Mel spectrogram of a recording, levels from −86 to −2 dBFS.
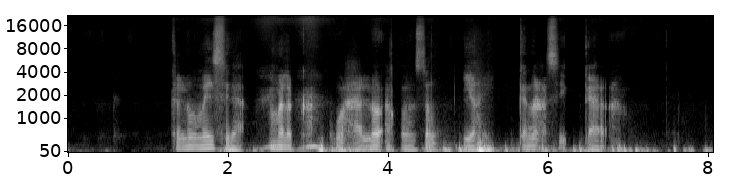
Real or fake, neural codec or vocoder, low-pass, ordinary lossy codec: fake; codec, 44.1 kHz, 2.6 kbps, DAC; none; none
